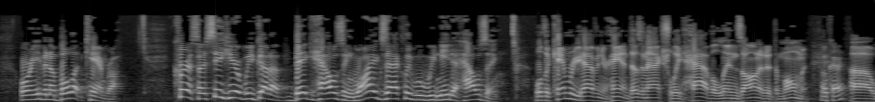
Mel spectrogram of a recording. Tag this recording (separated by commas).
Speech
